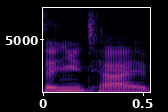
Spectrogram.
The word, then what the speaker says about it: Senuti: very one pronounce it i pronounce tent senuti senuti but um you know maybe passing along after all right I've heard some people pronounce its nu ty but anyways basically I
